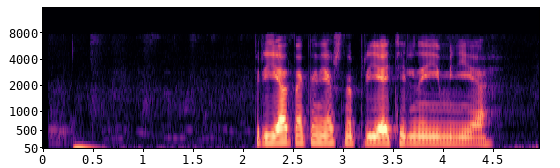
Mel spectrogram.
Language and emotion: Russian, positive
